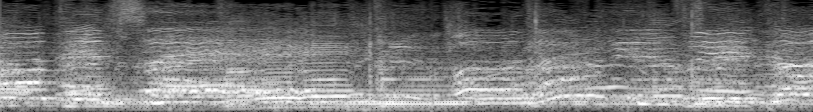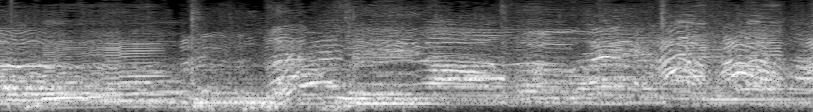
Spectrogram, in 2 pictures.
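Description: A small group of voices singing a Christmas song together, live, with acoustic guitar and saxophone playing along.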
